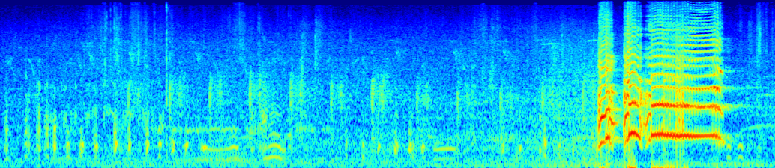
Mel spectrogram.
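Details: Crossbred bantam rooster, Japanese bantam hen by Cuban sire, gives a short harmonic crow lasting about a second, a loud burst rising then broken into wavering notes, after a stretch of soft clucking and chirps.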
